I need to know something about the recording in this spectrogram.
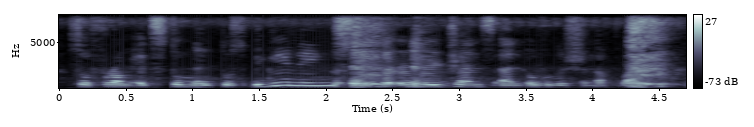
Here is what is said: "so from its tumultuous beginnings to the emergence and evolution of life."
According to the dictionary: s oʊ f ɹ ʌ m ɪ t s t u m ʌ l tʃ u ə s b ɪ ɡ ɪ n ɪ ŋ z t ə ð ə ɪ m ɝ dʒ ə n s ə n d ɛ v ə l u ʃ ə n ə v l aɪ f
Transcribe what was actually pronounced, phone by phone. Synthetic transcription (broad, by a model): s oʊ f ɹ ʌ m ɪ t s t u m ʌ l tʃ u s b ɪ ɡ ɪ n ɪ ŋ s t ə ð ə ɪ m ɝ dʒ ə n s ə n d ɛ v ə l u ʃ ə n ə p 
